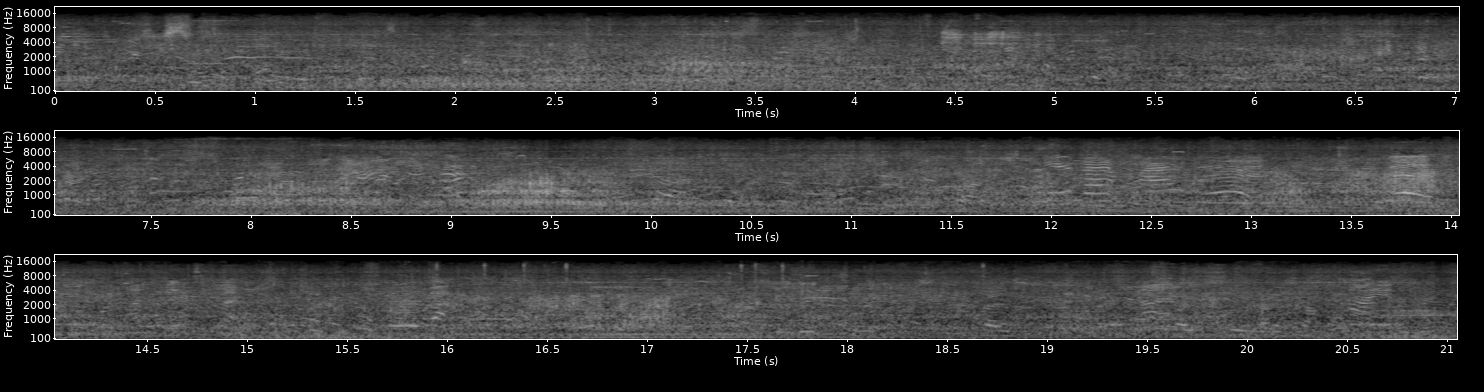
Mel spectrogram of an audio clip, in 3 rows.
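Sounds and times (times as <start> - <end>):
people's voices: 0.0 - 21.0
propeller plane engine droning: 0.0 - 21.0.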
